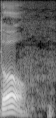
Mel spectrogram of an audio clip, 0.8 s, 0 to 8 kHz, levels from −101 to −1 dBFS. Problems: none marked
